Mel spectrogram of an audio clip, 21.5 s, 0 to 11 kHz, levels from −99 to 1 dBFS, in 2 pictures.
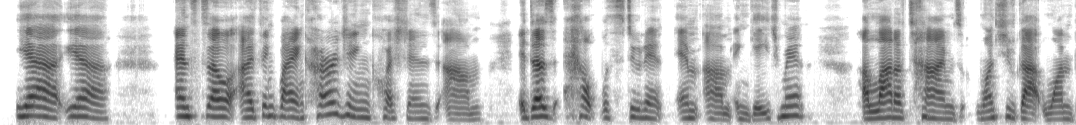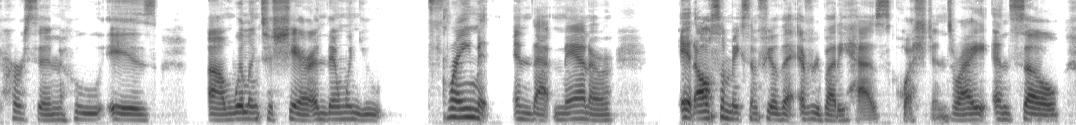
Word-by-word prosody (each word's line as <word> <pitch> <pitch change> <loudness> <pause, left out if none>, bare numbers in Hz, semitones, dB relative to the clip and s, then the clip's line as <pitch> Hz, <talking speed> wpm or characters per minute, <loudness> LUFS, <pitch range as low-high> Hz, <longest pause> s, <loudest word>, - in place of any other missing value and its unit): Yeah, 240 -4 +5
yeah, 225 -7 +1 0.7
and, 240 -1 +5
so, 230 -2 +5
I 215 0 +3
think 250 +2 -5
by 220 -2 +2
encouraging 245 +1 0
questions, 180 -4 -7 0.2
um, 155 0 -6 0.4
it - - -2
does 235 0 +8
help 250 - -2
with 205 -1 -9
student 200 -6 -3
em 190 +2 -4
um, 160 -3 -5
engagement. 190 - -4 0.6
A 170 - +6
lot 200 +3 +5
of 200 -1 +1
times, 175 -4 +1
once 195 +7 -4
you've 220 -5 -6
got - - +3
1 165 +1 -5
person 150 -5 -4
who 160 -3 -6
is, 150 -2 -1 0.5
uh, 145 -2 +2
willing 170 +1 0
to 170 - -1
share, 150 -2 +3
and 160 +1 -1
then 165 0 -2
when 170 -2 -6
you 145 - -7 0.4
frame 220 -1 +2
it - - -4 0.2
in 170 -2 -4
that - - -2
manner, 155 -3 -1 0.7
it - - +5
also 220 +6 +7
makes 170 -3 0
them - - -5
feel 160 -1 0
that - - -2
everybody 150 -5 -2
has - - 0
questions, - - -6
right, 150 +1 +1
and, 160 -2 -1
so, 145 -2 +4
175 Hz, 150 wpm, -27 LUFS, 155-215 Hz, 0.7 s, does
